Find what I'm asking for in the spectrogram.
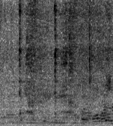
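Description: Chicken kosa is stirred and fried in a pan, with a soft continuous sizzle and repeated scraping strokes of the spoon, close and alone.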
